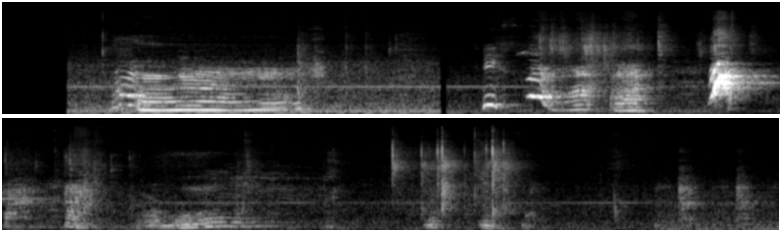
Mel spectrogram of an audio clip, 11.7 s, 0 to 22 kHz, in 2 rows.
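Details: An 11-month-old Bernese Mountain Dog talking to family members: a drawn-out, wavering moaning call held for about three seconds, then shorter yowling bursts mixed with people talking and laughing nearby.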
